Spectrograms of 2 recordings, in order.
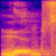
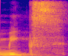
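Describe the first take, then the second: First: The word is said with an 'o' vowel. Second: The word is said with an 'i' vowel. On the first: "this is मॉक्स" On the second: "और मिक्स okay whatever you can say either of them"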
